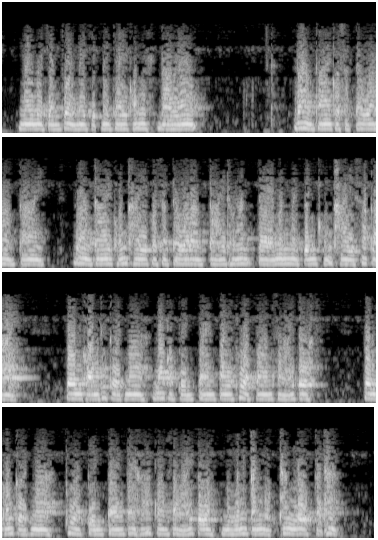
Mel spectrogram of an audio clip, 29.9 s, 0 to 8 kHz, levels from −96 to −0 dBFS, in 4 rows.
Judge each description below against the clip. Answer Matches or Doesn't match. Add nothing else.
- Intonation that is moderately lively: Doesn't match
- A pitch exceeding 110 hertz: Doesn't match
